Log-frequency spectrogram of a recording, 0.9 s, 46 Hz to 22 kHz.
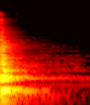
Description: pizz noise mute a2, double bass

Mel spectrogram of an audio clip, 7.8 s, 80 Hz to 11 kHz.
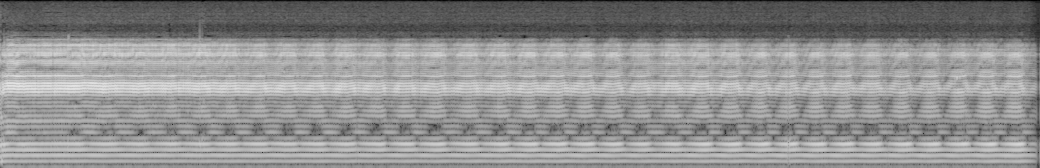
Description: A1 MKII SAX, mellotron

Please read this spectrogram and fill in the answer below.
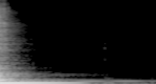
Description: perc, pizz; meatbass

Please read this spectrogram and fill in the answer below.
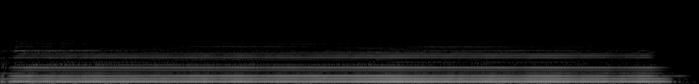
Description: c3 down, bass arco; meatbass

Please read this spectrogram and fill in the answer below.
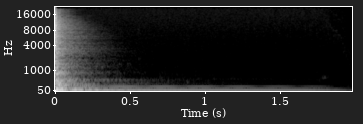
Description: perc, pizz; meatbass

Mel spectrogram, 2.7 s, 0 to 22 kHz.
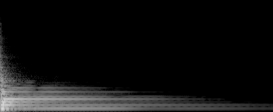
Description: pizz f2, double bass

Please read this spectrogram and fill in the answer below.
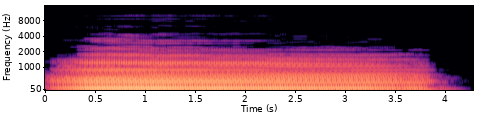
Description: arco bb1 mf down, double bass

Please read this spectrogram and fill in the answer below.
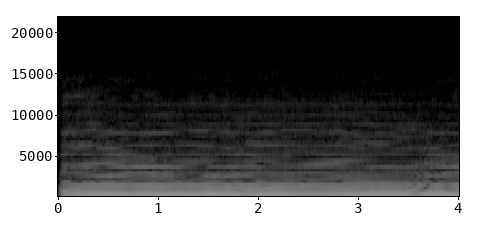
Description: gb4 down, arco looped; meatbass

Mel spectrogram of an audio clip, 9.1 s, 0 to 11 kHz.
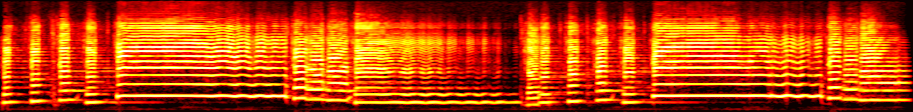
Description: D4 SAX, mellotron; FOXTROT+SAX

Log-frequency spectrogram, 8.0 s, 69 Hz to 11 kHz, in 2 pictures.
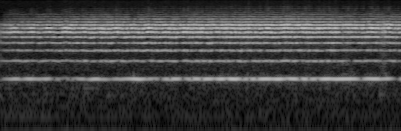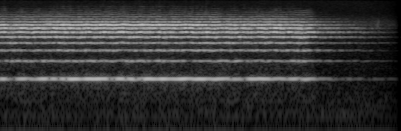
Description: C3 3 violins, mellotron MKII

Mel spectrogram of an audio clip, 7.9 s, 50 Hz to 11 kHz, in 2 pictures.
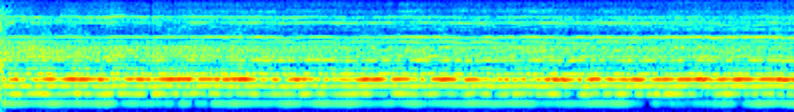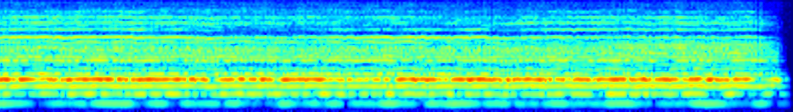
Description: B3 8VOICE CH, mellotron; 8VOICE CHOIR

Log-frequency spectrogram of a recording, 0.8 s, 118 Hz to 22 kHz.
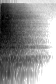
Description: perc impact2; drums; one-shots; percussion

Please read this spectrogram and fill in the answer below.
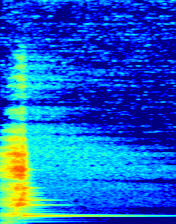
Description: scrape, glowly bass

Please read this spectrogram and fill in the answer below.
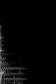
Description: c5 release, glowlybass

